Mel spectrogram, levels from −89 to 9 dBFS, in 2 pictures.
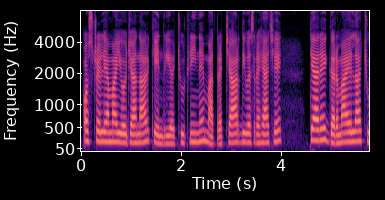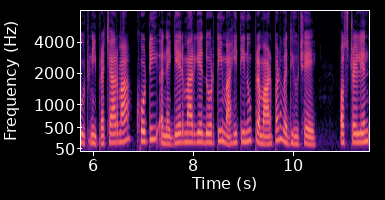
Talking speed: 120 wpm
